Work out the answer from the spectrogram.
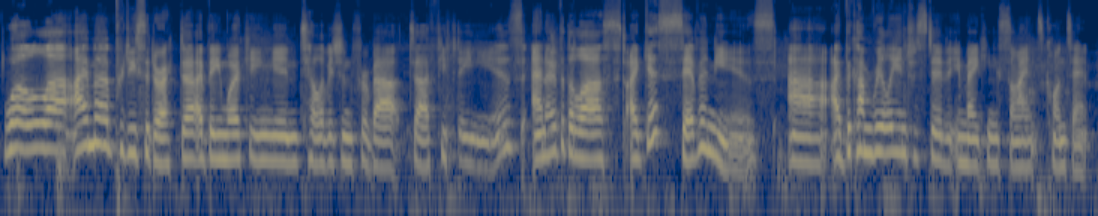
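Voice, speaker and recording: A woman, a filmmaker guest on a radio interview, telling her story in a lively way. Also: mid-range voice, normal speed, hardly any pauses.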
